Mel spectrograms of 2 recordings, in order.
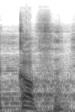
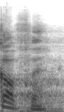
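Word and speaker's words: cough: ओ यू जी एच का उच्चारण फ। यह हो गया कफ। क्या हो गया मेरे दोस्त? कफ।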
